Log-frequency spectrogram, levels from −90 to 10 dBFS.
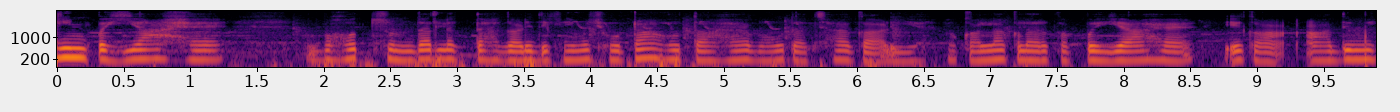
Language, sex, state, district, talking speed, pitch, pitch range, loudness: Maithili, female, Bihar, Supaul, 150 wpm, 185 Hz, 180-195 Hz, -34 LUFS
